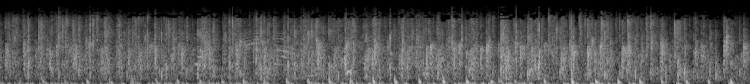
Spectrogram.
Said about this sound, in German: Auch ihr habt einen Applaus verdient.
